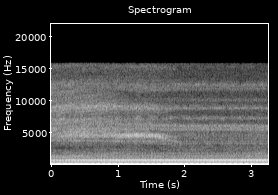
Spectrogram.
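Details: Meditive Handy Respiratory compressor nebulizer running at home, flow adjusted between minimum and maximum: steady low motor hum with fast, even pulsing; compressor nebulizer running.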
